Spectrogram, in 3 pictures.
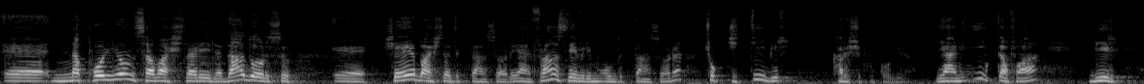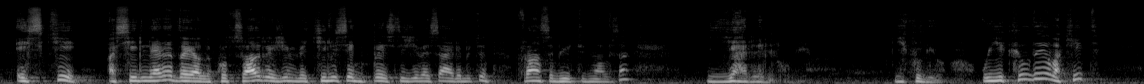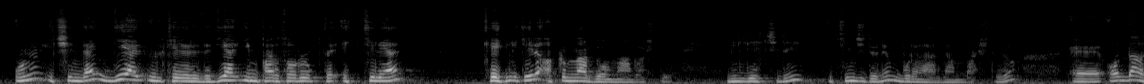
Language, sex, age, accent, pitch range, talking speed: Turkish, male, 50-69, native, 125-170 Hz, 105 wpm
